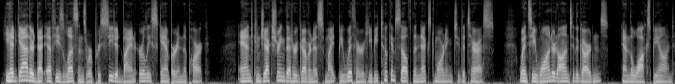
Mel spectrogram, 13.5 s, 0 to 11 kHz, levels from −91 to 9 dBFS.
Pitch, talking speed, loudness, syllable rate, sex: 125 Hz, 195 wpm, -21 LUFS, 5.5 syllables/s, male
